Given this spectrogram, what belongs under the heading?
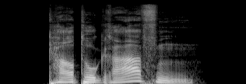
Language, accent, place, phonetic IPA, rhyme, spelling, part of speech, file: German, Germany, Berlin, [kaʁtoˈɡʁaːfn̩], -aːfn̩, Kartografen, noun, De-Kartografen.ogg
- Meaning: inflection of Kartograf: 1. genitive/dative/accusative singular 2. nominative/genitive/dative/accusative plural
